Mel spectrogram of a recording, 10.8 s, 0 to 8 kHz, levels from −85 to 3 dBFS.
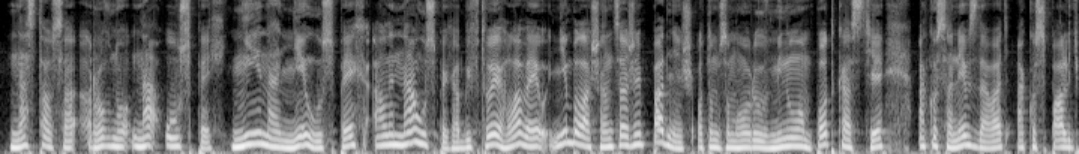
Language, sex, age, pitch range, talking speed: Slovak, male, 20-39, 125-160 Hz, 170 wpm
